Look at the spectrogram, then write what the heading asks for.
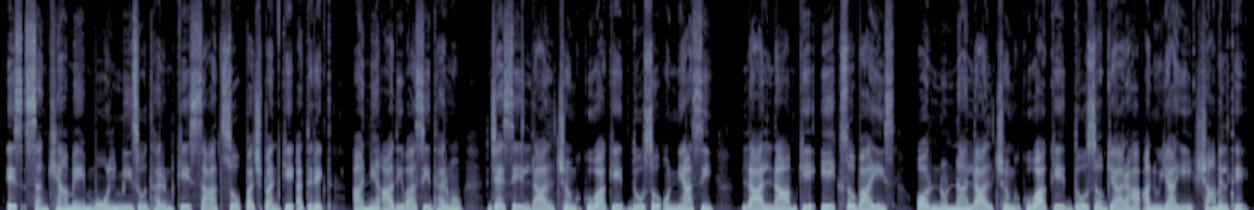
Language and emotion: Hindi, neutral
